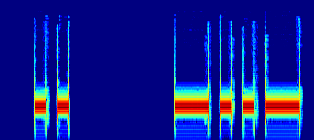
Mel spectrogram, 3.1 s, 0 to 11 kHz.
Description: Morse code, heard as a keyed tone, about 10 wpm, spaced as for 6 wpm, 800 Hz. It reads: IX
